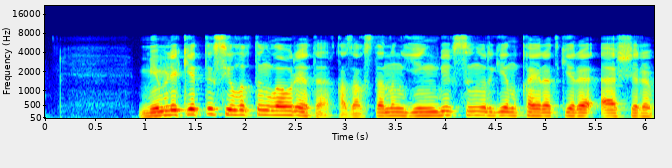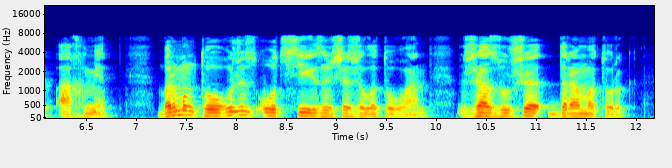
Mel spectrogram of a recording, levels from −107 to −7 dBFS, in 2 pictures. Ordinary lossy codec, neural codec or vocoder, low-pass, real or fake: none; none; 7.2 kHz; real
